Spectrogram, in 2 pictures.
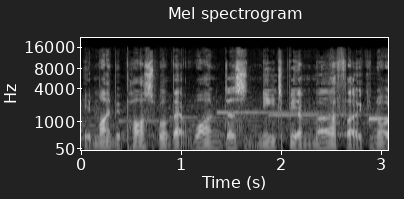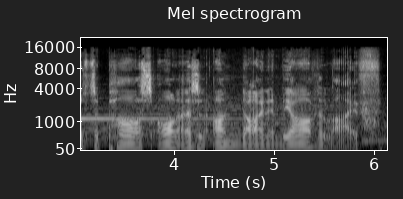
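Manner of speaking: ordinary delivery, nothing marked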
